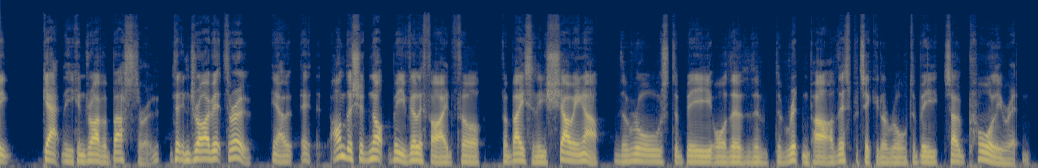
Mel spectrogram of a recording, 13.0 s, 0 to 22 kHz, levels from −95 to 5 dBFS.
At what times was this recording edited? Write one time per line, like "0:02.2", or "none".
0:02.0
0:06.1
0:11.8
